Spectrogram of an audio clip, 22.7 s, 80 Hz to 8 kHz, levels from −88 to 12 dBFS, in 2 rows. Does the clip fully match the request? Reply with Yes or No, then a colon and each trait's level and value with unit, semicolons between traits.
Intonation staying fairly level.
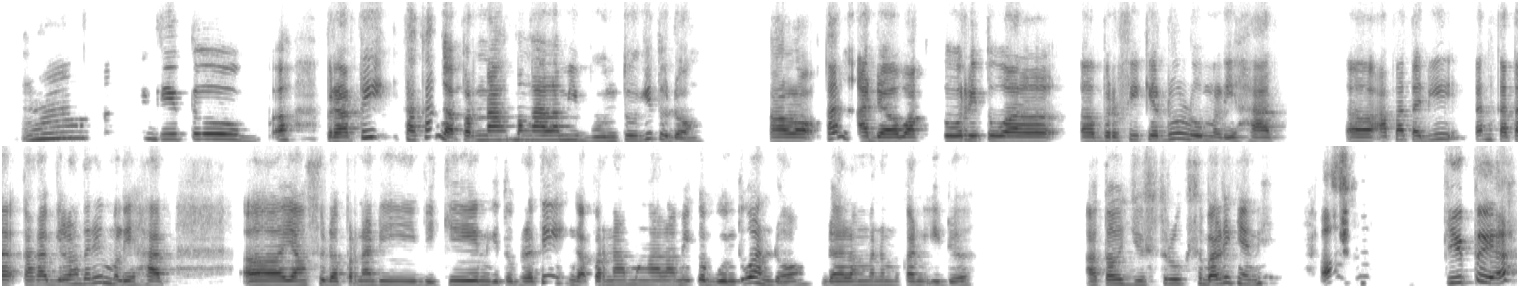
No: average, 3.6 semitones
